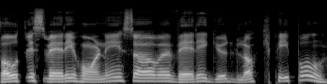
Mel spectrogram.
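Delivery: exaggerated Norwegian accent. As a boat captain making an announcement to the people aboard, stereotypical norwegian accent. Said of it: "reaching into that stereotypical Norwegian".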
